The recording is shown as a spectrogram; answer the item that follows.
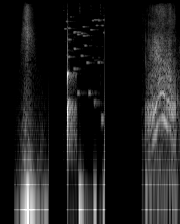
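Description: Animated-intro sound effects: a soft puff, then a sharp pop followed by a quick scatter of short high blips and a click, and a whoosh swelling up near the end.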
